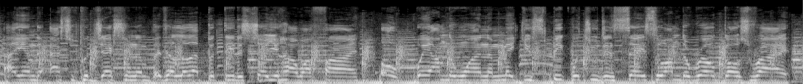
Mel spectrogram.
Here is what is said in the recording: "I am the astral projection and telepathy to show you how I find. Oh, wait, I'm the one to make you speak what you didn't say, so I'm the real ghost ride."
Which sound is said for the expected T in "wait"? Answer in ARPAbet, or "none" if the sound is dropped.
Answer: none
